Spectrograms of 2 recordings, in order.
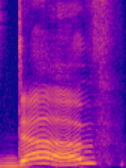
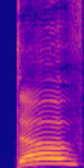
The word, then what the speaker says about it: dove: often represents peace and it can also uh be pronounced Dove which is the past tense of the verb to dive uh so you might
